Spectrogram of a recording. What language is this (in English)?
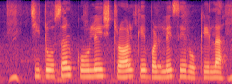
Bhojpuri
